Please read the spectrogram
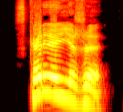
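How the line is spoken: Shouting. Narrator (Russian): закричал

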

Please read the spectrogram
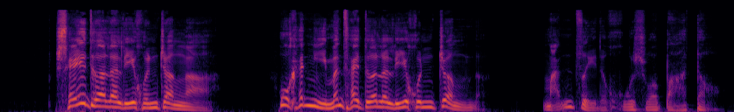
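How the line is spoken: Angry, loud. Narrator (Chinese): 那个尸体的脸好像气红了，他大声地说

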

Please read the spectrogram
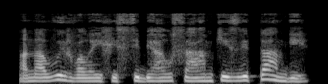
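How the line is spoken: Hoarse rasp. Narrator (Russian): прохрипел

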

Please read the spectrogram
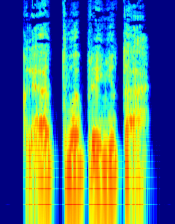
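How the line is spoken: Solemn proclamation. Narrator (Russian): торжественно провозгласил Долгорукий

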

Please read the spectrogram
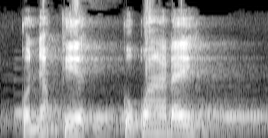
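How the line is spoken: Yelled call. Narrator (Vietnamese): Cô gào lên một tiếng gọi Đường Khả Hinh

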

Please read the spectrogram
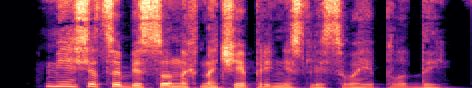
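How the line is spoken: Tired, young woman. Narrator (Russian): устало произнесла девушка

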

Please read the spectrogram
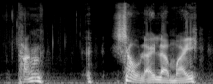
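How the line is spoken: Stunned stammer. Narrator (Vietnamese): ông Hành mới ú ớ lắp bắp

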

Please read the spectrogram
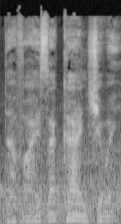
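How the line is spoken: Whispered. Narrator (Russian): прошептал я

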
